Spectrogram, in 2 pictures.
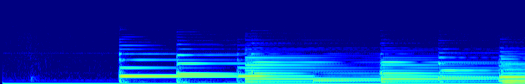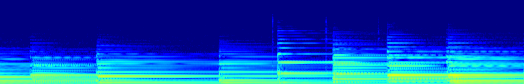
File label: voice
